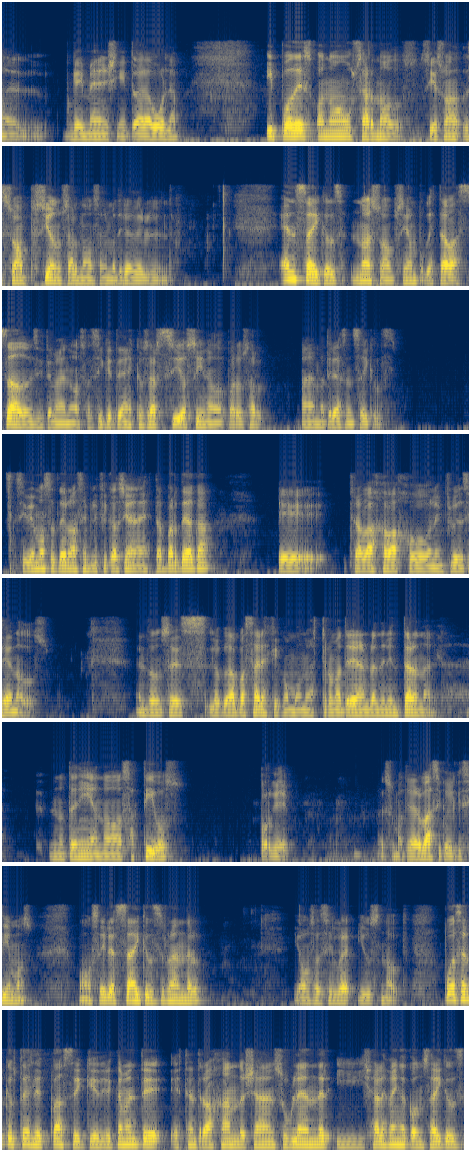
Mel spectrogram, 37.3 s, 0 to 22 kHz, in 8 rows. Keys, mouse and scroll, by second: 6.2-9.4 middle drag, 7.7-9.4 drag, 7.7-9.4 right drag, 22.3-23.9 drag, 28.1-31.6 drag, 31.6-32.7 right drag, 32.7-37.3 drag.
